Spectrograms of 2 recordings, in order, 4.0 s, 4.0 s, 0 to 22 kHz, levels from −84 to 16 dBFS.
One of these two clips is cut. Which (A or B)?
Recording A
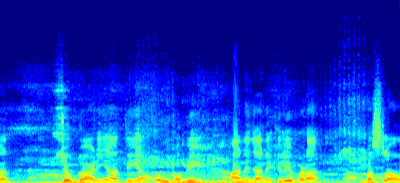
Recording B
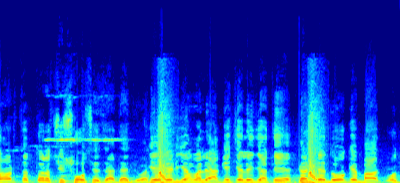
B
